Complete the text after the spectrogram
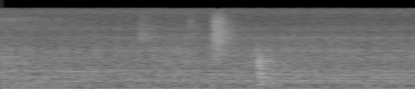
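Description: A wooden board is set down on a workbench with a light knock.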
